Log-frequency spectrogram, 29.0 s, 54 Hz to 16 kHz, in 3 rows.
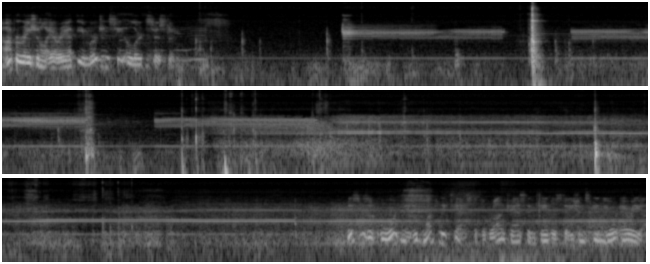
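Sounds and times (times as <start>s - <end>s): two-tone attention signal: 22.4s - 29.0s.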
